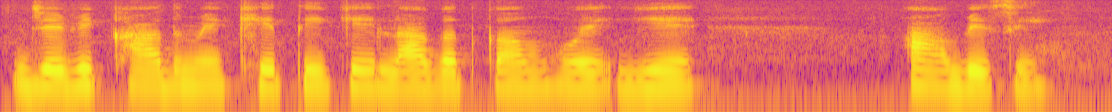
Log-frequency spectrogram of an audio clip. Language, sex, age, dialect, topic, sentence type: Maithili, female, 25-30, Bajjika, agriculture, question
